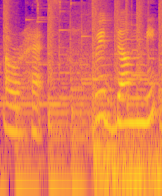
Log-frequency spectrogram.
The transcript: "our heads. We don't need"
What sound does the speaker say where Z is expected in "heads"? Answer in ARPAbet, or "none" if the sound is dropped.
none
